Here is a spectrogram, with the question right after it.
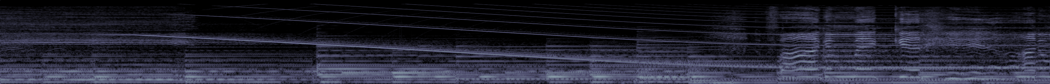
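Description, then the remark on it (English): Layered siren tones sweep and wail continuously over a dense, steady hum of street noise, with pitches gliding downward and overlapping as several emergency vehicles sound at once. “There are sirens all around.”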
